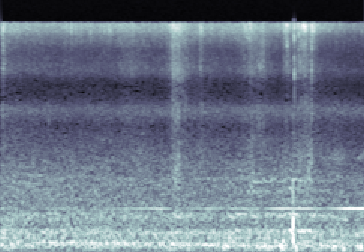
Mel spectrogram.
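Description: Honeybees removed from a birdhouse in a Lakeland, Florida cut-out hum in a steady, faint buzzing drone, with occasional nearer passes and light knocks, no voices.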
